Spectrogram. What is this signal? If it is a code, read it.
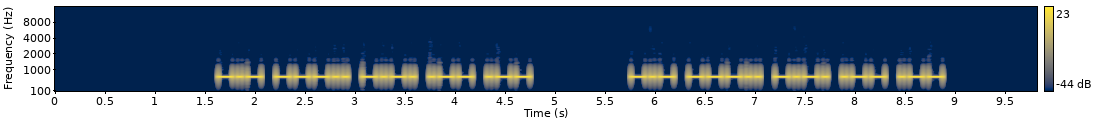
Morse code, heard as a keyed tone, about 25 wpm, 700 Hz. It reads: K8CWW K8CWW
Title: USA Call Signs - 5 Characters - Repeated 2x - 25wpm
